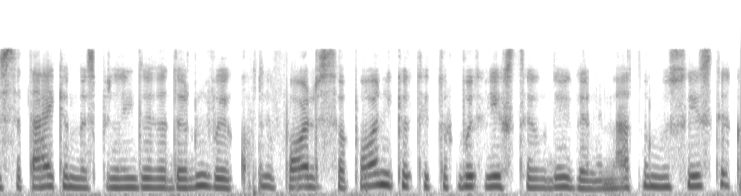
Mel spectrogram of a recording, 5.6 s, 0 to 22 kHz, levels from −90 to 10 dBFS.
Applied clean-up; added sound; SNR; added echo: neural diffusion model UNIVERSE++.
